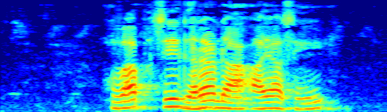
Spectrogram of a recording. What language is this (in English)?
Sindhi Bhil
